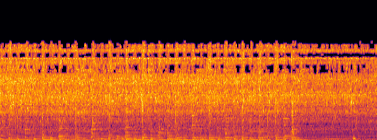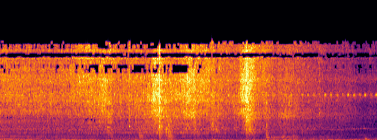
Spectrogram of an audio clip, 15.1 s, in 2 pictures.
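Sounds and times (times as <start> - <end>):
food sizzling in a wok: 0.0 - 14.8
water poured into hot wok: 9.0 - 13.4
metal ladle scraping a pan: 9.5 - 13.5.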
